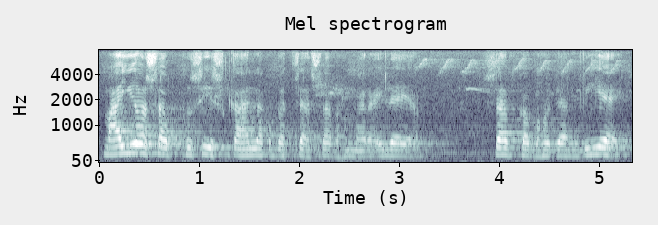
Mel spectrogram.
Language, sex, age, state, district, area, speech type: Maithili, female, 60+, Bihar, Begusarai, rural, spontaneous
